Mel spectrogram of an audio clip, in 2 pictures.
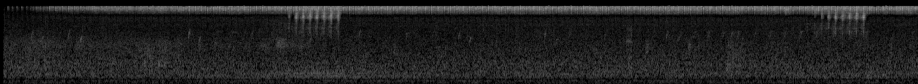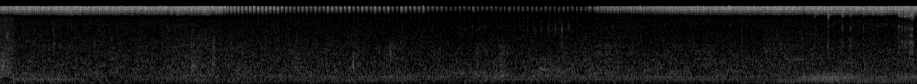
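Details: A short-winged conehead (Conocephalus dorsalis) sings a thin, very high, hissing buzz running on almost without a break; Hirschau, Germany, 27 July 2019; noise removal applied.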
